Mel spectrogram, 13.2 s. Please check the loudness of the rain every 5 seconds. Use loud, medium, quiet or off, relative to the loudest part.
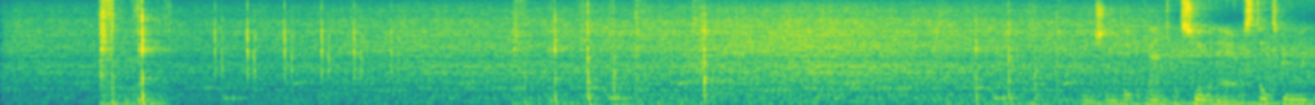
medium, loud, loud.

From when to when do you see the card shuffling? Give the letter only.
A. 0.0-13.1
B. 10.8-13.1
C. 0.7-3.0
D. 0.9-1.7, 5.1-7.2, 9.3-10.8
D.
